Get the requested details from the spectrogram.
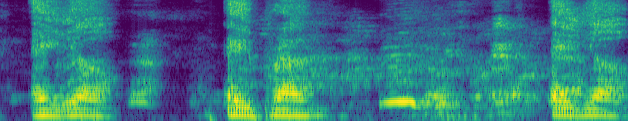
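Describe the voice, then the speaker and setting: A man's raspy, put-on character voice at a fairly high pitch. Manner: smooth, suave.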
